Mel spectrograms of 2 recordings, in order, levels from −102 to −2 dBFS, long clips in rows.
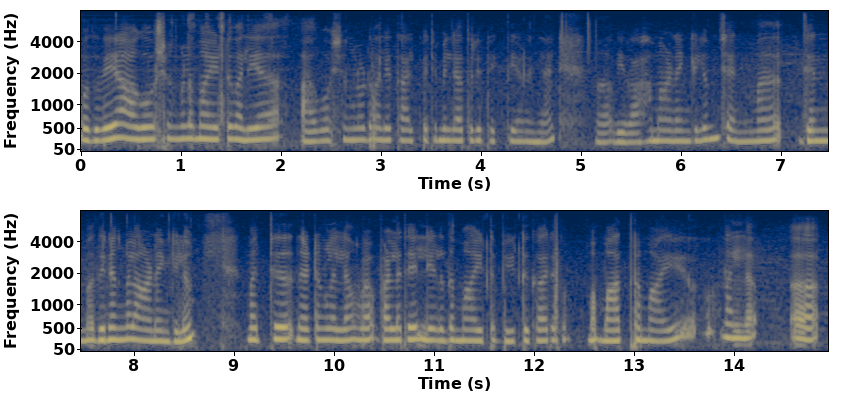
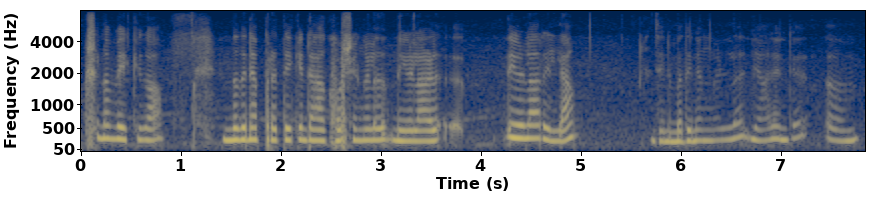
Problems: low volume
